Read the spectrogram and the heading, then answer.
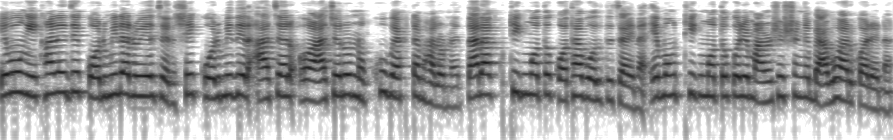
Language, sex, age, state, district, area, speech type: Bengali, female, 30-45, West Bengal, North 24 Parganas, rural, spontaneous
